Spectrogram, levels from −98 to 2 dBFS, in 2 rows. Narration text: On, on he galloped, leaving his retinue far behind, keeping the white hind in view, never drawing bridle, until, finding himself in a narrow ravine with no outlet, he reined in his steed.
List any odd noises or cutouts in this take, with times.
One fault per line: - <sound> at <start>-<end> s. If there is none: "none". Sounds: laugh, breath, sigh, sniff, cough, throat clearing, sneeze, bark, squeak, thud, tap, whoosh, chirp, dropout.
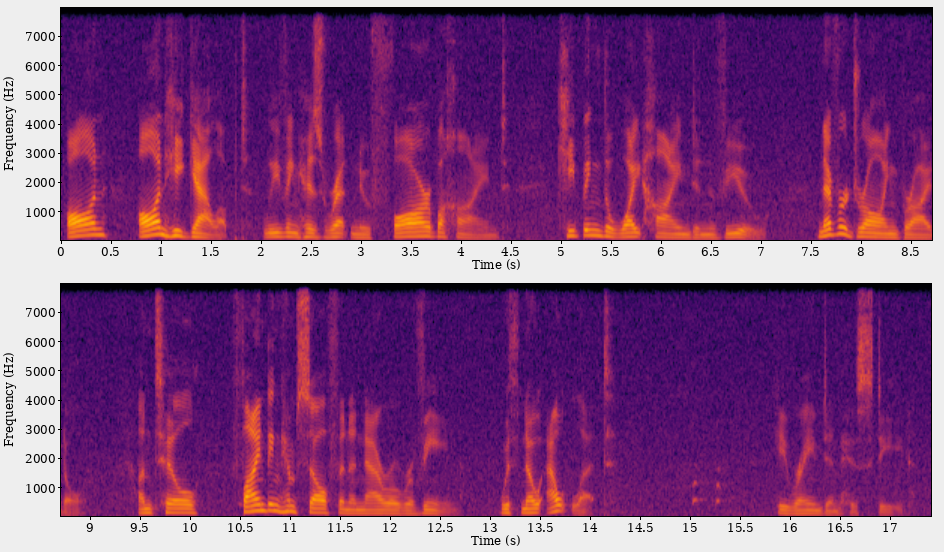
- laugh at 14.5-15.5 s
